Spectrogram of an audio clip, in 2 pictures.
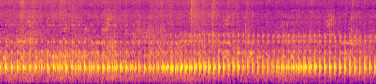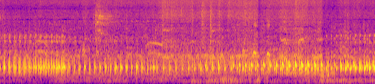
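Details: Toad giving a long, rapid pulsed croak, the pulses running together into a rattling trill that dips in loudness around nine seconds, then builds again toward the end.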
